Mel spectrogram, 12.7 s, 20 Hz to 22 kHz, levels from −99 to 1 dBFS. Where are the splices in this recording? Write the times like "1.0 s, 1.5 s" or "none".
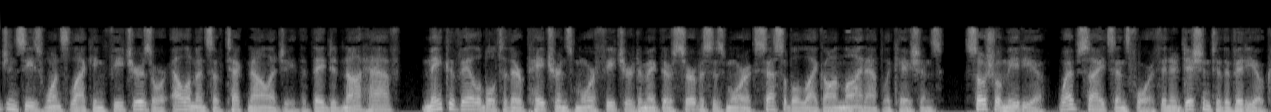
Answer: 11.3 s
